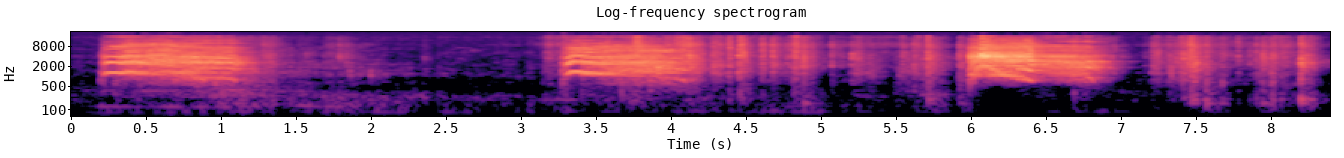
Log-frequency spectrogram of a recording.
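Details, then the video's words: Unweaned Alexandrine parakeet chicks being hand-fed: three harsh, raspy, drawn-out screeches of about a second each, separated by quieter gaps with soft clicks and feeding noises. "Raw , Pahadi parrot Handfeeding"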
